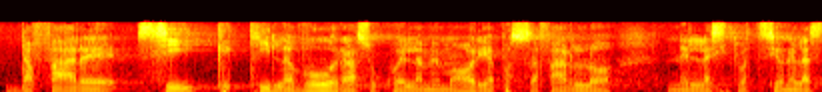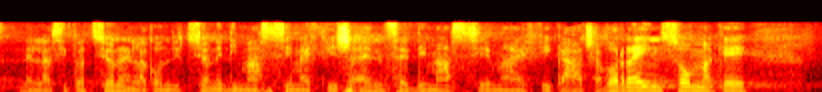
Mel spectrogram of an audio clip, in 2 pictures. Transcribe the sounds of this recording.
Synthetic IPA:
d̪afaːɾesik̟ːek̟ːilavoːɾasukːwelːamemɔːɾjapɔsːafarlo | nelːasi̥t̪wat̪sːjoːnelanelːasit̪wat̪sːjoːnenelːakond̪it̪sːjoːned̪imasːimaefːit͡ʃɛnt̪saed̪ːimasːimaefːikaːt͡ʃavorːɛjinsomːak̟e

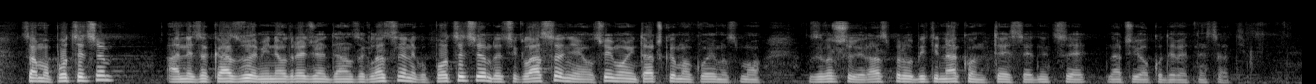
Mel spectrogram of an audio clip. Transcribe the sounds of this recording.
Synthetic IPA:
samo̞po̞t̪se̞t͡ɕam | ane̞zakazujemineo̞d̪ɾed͡ʑuje̞md̪aːnzaɡlˠasaɲene̞ɡopo̞t̪set͡ɕamd̪at͡ɕe̞ɡlˠasaɲe̞osʋimo̞ʋimt̪at͡ʂkamauko̞jimasmo̞ | zaʋr̩ʃiliɾaːspɾaʋubit̪inako̞nt̪e̞ːse̞d̪mit̪se̞znat͡ʃio̞ko̞d̪e̞ʋet̪neːst̪saːt̪i̥

